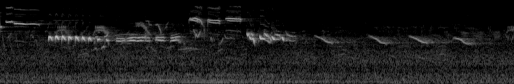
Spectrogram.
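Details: A European robin sings to maintain its winter territory in the UK. A high, even trill of rapid pulses comes first, then bright slurred whistles, fading into softer descending notes. The background is quiet.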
